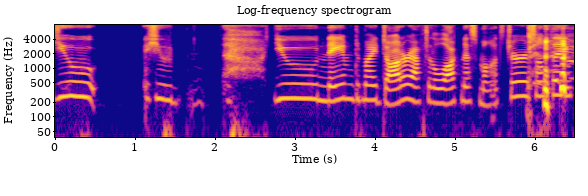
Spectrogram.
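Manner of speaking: angry, mad, sputtering and stammering outburst. Retelling a scene where Bella confronts someone, imitating Bella getting mad. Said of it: "And she gets really mad".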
